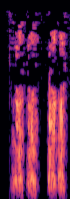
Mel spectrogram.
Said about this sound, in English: Pigs oink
